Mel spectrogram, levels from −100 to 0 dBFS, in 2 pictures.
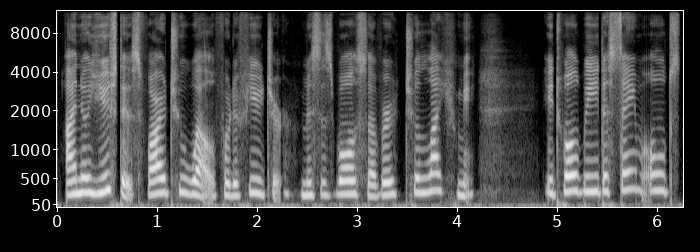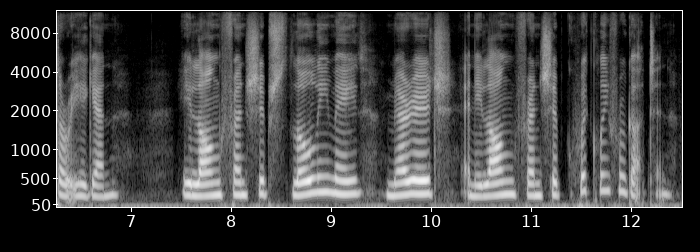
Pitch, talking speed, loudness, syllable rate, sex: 230 Hz, 155 wpm, -17 LUFS, 4.7 syllables/s, female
